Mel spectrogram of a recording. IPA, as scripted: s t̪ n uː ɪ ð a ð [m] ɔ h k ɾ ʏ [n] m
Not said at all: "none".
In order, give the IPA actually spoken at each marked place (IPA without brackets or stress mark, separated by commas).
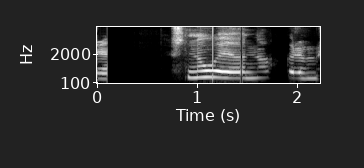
n, none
